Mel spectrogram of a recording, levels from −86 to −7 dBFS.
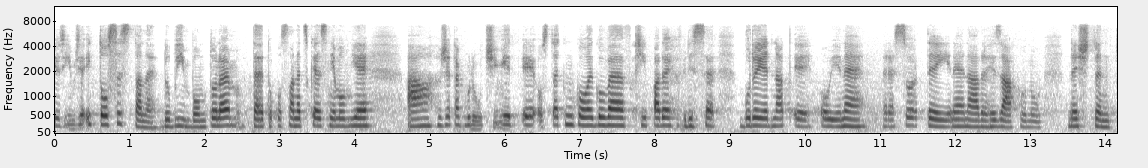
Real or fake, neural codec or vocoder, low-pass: fake; codec, 16 kHz, 0.5 kbps, X-Codec, HuBERT features, trained on LibriSpeech; 7.2 kHz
